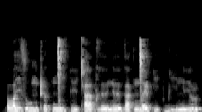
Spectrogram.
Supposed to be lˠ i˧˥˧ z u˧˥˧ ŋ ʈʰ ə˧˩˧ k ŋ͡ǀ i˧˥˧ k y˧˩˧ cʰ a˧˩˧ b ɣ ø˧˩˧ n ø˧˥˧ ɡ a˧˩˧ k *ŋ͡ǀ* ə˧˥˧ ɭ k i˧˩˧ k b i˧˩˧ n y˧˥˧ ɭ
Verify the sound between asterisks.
correct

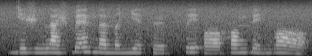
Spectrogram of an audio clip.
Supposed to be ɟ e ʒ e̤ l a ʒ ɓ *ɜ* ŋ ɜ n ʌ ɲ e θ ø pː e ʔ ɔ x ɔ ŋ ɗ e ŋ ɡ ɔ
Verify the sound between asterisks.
incorrect: ɛ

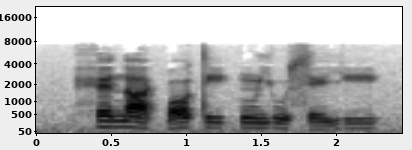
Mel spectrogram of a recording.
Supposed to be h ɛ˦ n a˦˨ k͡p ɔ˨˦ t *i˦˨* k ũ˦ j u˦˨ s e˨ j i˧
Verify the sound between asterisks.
incorrect: i˦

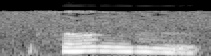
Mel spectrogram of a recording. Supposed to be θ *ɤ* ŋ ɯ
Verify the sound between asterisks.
correct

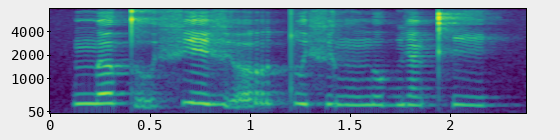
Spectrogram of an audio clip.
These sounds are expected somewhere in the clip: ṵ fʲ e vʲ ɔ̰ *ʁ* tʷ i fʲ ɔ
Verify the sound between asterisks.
incorrect: r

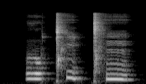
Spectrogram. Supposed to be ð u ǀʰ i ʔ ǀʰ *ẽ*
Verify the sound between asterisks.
incorrect: ĩ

